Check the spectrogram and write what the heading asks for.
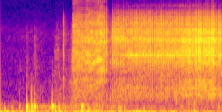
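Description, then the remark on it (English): A few quick clicks of winding, then a steady mechanical whirring and buzzing as the wind-up timer of a toy basketball game runs down, physically moving the basketball hoop from back to front, fairly loud, with no one talking. “But when you wind it up and let it go, this timer actually physically moves the basketball hoop from back to front, back to front as you try to get it in the hoop.”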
